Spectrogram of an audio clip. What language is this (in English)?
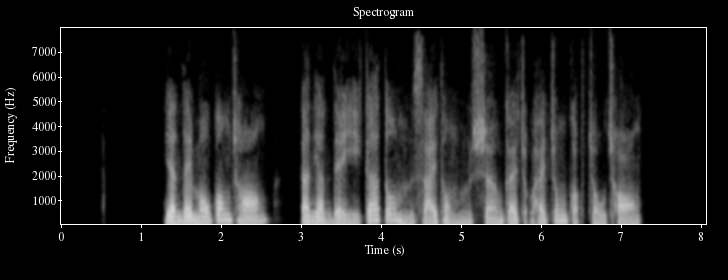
Cantonese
